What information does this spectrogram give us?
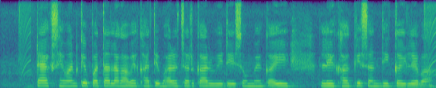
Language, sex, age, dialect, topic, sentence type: Bhojpuri, female, 18-24, Southern / Standard, banking, statement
